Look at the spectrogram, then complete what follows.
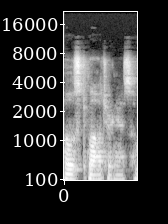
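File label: "postmodernism", US English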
